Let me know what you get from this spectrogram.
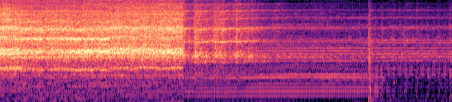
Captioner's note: coffee grinder whirring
